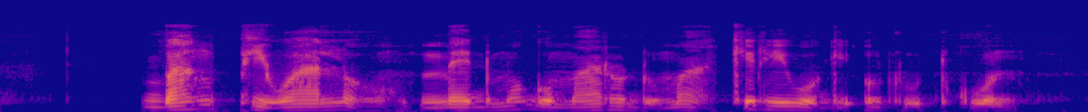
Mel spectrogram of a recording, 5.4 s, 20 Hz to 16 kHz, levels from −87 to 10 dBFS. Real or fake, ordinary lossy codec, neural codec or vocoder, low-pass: real; none; none; 7.2 kHz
